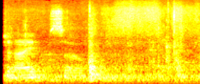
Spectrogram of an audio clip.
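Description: Faint speech in a small room, with one sharp click a little before a second in.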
